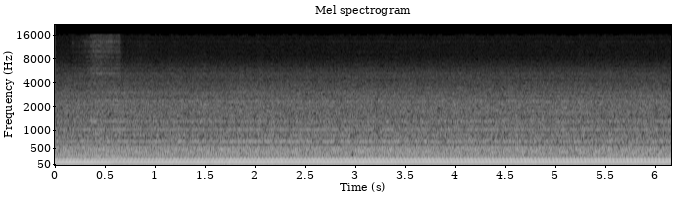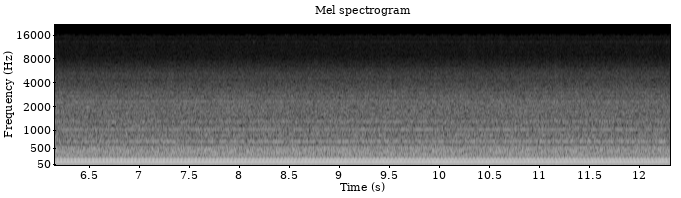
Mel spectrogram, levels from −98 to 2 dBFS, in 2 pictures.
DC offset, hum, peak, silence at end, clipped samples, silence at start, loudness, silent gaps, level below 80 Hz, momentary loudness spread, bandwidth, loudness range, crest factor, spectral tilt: under 0.1%; 50 Hz at -30 dBFS; -16 dBFS; 0 s; under 0.1%; 0 s; -27 LUFS; none; -52 dBFS; 1 LU; 6.4 kHz; 0 LU; 10 dB; -9 dB/octave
